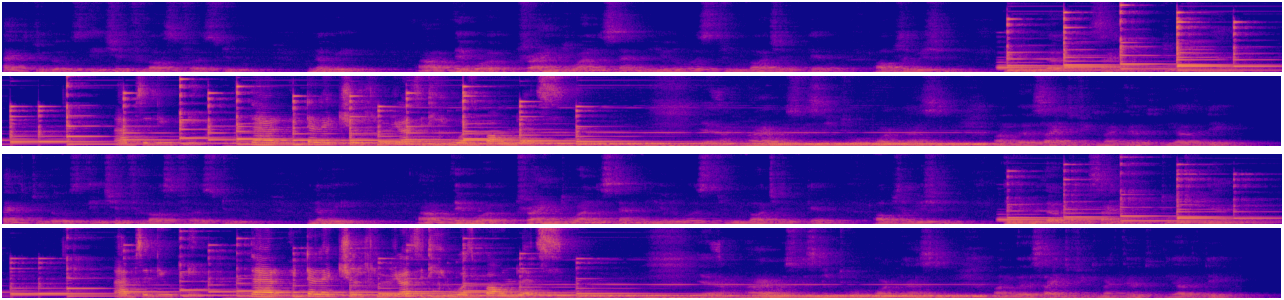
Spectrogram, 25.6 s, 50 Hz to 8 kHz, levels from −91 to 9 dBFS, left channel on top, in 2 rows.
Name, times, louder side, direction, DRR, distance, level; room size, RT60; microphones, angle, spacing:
voice 1, 0.0-2.4 3.0-3.5 4.1-8.3 8.7-9.5 10.0-12.6 19.2-22.1 22.4-25.0, right 1 dB, 75° right, 0 dB, 5.7 m, -38 dB
sound 1, 9.9-19.8, left 5 dB, 50° left, 0.6 m, -26 dB
voice 2, 13.9-14.8 15.3-18.4, right 3 dB, 30° right, 9 dB, 1.1 m, -25 dB
sound 2, 15.0-22.7, left 1 dB, 85° left, 2.6 m, -27 dB
19.5 x 19.5 x 7.1 m, 1.2 s
head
